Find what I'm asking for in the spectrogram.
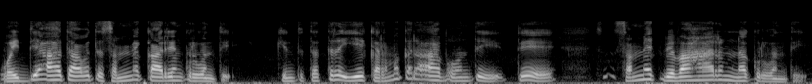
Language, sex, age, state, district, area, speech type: Sanskrit, male, 18-30, Karnataka, Vijayapura, rural, spontaneous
